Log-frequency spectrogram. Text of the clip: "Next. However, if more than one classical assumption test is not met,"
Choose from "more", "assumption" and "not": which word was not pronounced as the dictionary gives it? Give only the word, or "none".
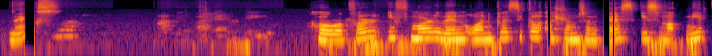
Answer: assumption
